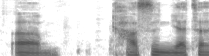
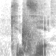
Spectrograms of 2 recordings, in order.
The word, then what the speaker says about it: Quinceañera: But Sarah is having her Casineta. Is that am I pronouncing it? Quinceañera.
